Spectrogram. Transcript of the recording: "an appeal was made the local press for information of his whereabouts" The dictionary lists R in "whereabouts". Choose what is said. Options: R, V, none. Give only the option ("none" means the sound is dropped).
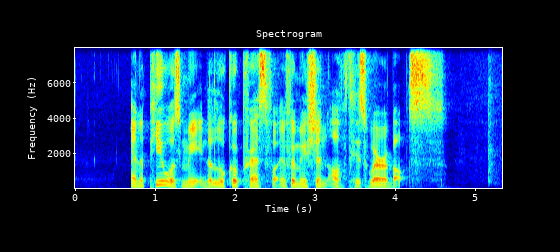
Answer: R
